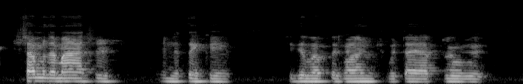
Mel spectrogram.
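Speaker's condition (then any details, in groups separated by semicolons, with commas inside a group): Cerebral palsy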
